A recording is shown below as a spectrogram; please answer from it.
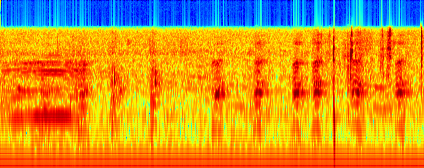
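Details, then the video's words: Goat said to go around laughing and sneezing all day: a short harmonic bleat opens, followed by a string of soft snorts and puffs, with a sharp crack near the end. "the funniest laughing sneezing goat ever!"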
